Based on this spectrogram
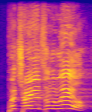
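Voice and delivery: loud, high barked police order; trooper's command. Retold or imitated. State trooper ordering the driver, loud barked command. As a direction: bark it like a cop.

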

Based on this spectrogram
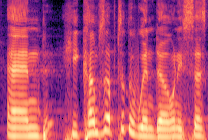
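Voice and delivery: usual speaking voice

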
